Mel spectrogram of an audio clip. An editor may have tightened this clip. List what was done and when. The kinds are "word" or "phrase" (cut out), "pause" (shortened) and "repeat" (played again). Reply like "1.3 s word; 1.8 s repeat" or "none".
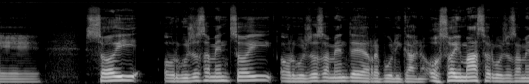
2.3 s phrase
